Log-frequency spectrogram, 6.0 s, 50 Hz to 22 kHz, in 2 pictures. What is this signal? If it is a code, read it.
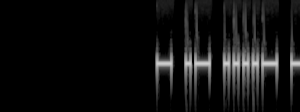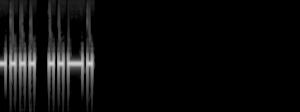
Morse code, heard as a keyed tone, about 25 wpm, 700 Hz. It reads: TA4BF
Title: DXCC-100 Call Signs - 5 Characters - Repeated 2x - 25wpm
